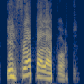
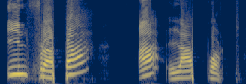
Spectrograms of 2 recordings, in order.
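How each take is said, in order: First: The verb's final vowel is swallowed into the next. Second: The verb ends in a clear, distinct a sound. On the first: It sounds like the action is happening now. The speaker calls it wrong. "Si je prononce mal ce mot" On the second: The action happened in the past. The speaker calls it right. "c'est du passé simple"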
